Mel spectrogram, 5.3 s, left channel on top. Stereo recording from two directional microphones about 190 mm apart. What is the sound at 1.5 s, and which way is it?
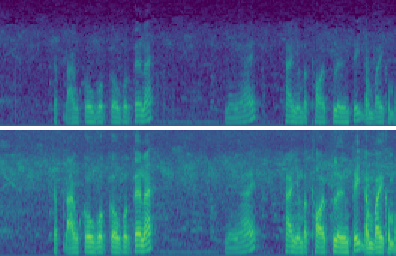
Speech, 90° right.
